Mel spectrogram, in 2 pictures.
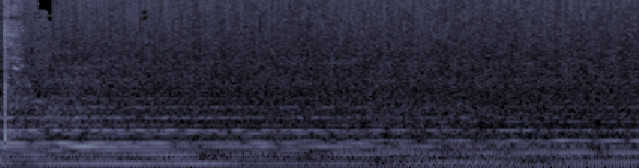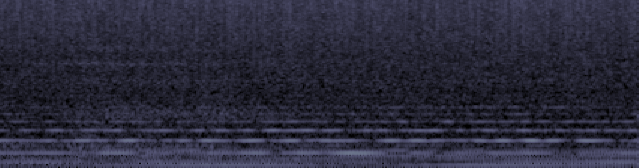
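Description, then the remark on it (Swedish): Steady rain falls continuously on a surface, a dense even patter with a low rumbling undertone, unchanging for the whole stretch with no voices. “Fokusera nu på din andning och se om du kan andas i takt med ljudet av regnet på något sätt.”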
